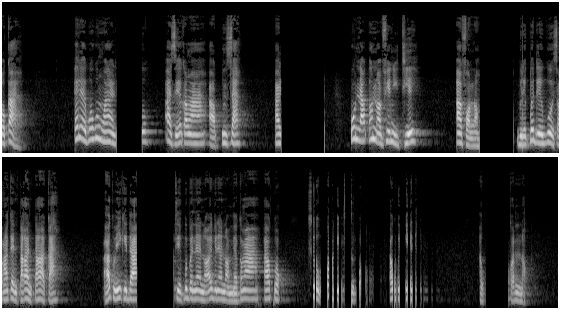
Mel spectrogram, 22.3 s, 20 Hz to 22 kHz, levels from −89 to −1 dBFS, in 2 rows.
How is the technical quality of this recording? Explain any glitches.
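The recording is marred by repeated reception failures and one tiny digital gap.

Digital broadcast dropouts occur at 2.28–2.80 s, 5.58–6.45 s, 9.55–10.23 s, 13.84–14.58 s, 17.33–19.83 s and 20.81–21.27 s. The receiver lost valid frames and muted, so the speech vanishes with a roughly 3 ms fade and returns later, with the missing material gone for good. Apart from the 17.33–19.83 s stretch, each hole lasts about half to nearly a second. Those lengths step in units that fit 32 ms frames. Between 17.33 and 19.83 s the losses are scattered into several short holes, the longest about 128 ms, adding up to roughly 1.5 s of missing sound. On a waveform each dropout appears as a flat, empty stretch with slightly tapered edges. On a spectrogram it is a blank vertical band across all frequencies, and the 17.3–19.8 s stretch looks like a comb of narrow gaps.

A block of digital silence appears at 10.41 s. 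For about 1.45 ms, which fits a 64-sample block, the output was zeros, likely because the buffer was not filled in time. The abrupt cut to zero and back leaves a brief tick rather than an audible hole. On the waveform it is a tiny flat notch with vertical edges. The spectrogram shows a thin full-height vertical line where the sharp edges spread energy across the spectrum.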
